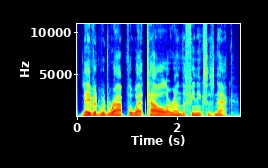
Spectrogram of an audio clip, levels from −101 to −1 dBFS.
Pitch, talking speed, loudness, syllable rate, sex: 120 Hz, 185 wpm, -17 LUFS, 4.9 syllables/s, male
